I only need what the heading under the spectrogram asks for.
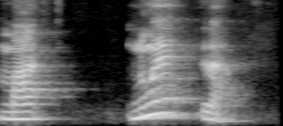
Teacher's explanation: Pero Manuela, es un caso muy curioso, muy interesante, porque son 3 sílabas, pero la segunda es nue, ma, nue, la. Y nue, ue, es diptongo. Así que es fuerte, se lleva el acento.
